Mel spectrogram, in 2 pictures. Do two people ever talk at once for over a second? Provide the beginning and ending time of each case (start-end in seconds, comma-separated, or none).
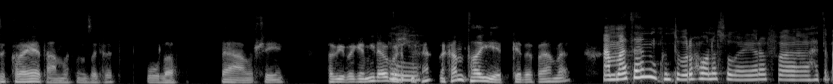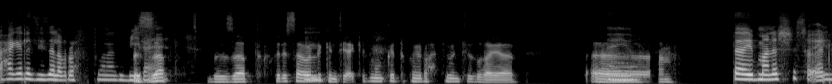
none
